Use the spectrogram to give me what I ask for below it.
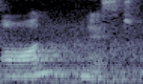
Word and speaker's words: honest: H is silent in these words, so our is pronounced an owl, and honest is pronounced as honest.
